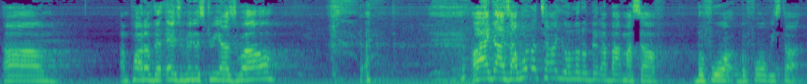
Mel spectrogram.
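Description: A man's voice: sits high, steady tone, unhurried, long pauses, long reverb tail, slight background noise. A man from Haiti preaching a sermon, talking conversationally and asking the audience questions. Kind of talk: church sermon.

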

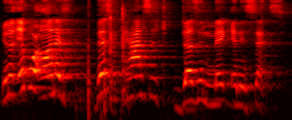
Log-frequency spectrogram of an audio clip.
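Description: A man's voice: extremely high pitch, animated, moderate pace, fairly bright tone. A man in his twenties or thirties from Liberia, preaching informally as a campus minister in a conversational, joking way. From Liberia, moved to Boston at thirteen. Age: 20s or 30s. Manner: conversational, joking, peppered with "you know" and "right". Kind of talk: informal sermon to a live congregation. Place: large room before a congregation, some ambient noise. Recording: echoey room, faint background noise.

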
